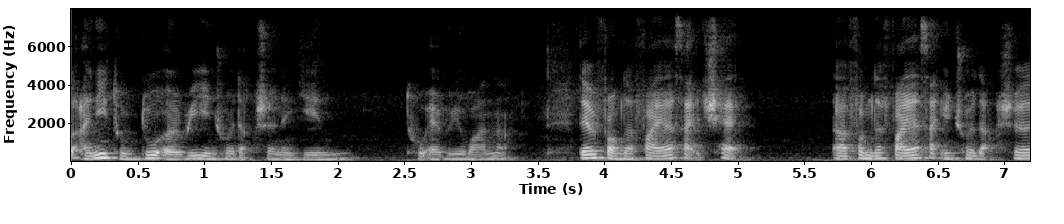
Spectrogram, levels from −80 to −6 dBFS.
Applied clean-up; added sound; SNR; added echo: none; none; none; none.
